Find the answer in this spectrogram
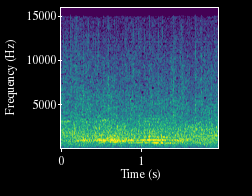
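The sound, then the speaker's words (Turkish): Steady audience applause, a dense crackle of many hands clapping at an even level throughout, with no voices standing out. “Vallahi çok alkışlıyım.”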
